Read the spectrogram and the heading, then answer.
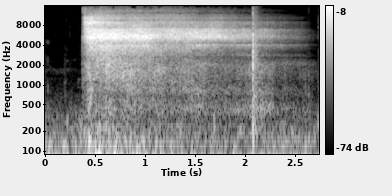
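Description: A very hot, steaming piece of metal plunged into a bucket of oil to quench it gives a sudden loud hiss that starts sharply, holds steady with a bright sizzling texture, then slowly fades, with a brief crackle near the end and no voices.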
